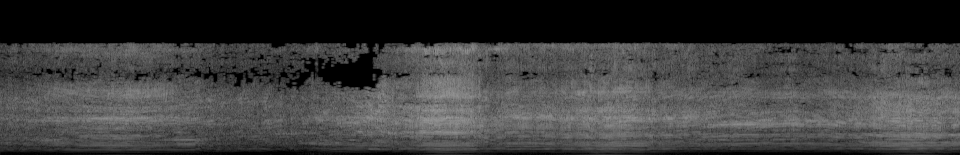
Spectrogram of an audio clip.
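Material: Nothing is struck.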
